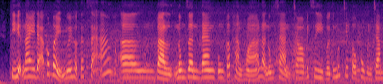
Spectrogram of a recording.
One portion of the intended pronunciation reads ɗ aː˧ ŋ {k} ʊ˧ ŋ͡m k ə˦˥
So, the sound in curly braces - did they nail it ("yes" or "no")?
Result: yes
